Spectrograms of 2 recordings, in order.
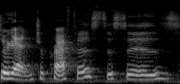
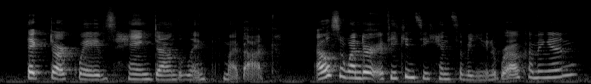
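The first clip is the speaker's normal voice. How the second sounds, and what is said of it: Dramatic reading voice. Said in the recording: “my dramatic voice”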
